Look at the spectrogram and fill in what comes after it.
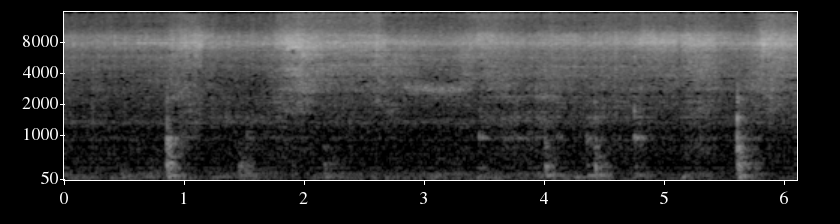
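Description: Halloumi cheese sizzling as it pan-fries in a frying pan, with a few scrapes and knocks of a plastic slotted spatula as the slices are pushed and turned.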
